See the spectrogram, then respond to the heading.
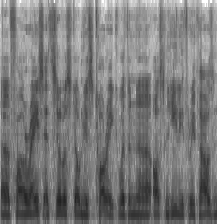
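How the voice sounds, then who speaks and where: Over noticeable background noise, a man with a German accent speaks fairly slowly in a fairly low voice with fairly even intonation. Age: 70s. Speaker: sim racing driver. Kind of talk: interview. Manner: halting.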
